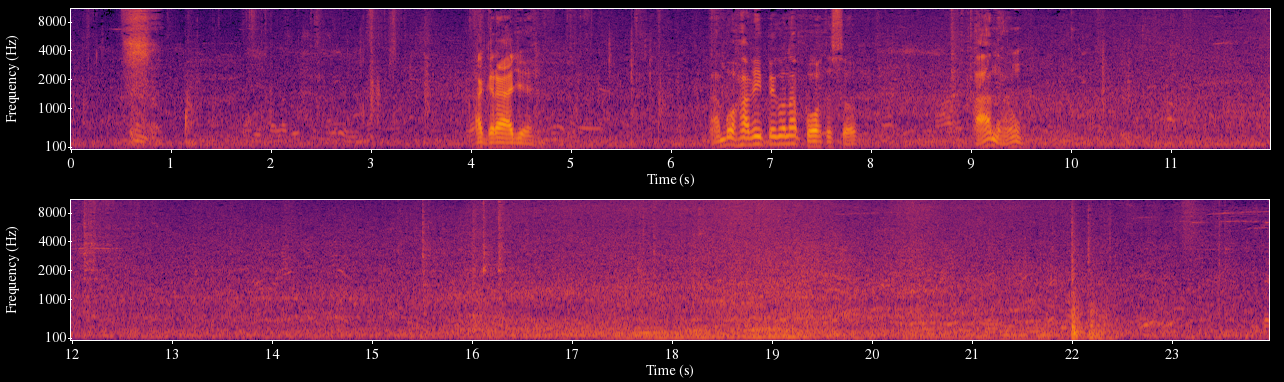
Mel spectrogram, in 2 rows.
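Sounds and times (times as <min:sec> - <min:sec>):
road traffic hum: 0:00.0 - 0:23.9
vehicle passing: 0:15.6 - 0:23.9.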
